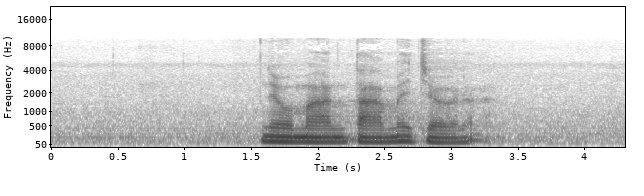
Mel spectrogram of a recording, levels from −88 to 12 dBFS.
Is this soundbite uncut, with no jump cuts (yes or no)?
yes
